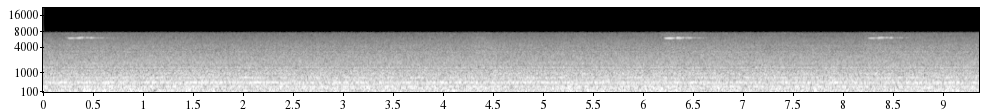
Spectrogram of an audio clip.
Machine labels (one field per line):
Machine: fan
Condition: normal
